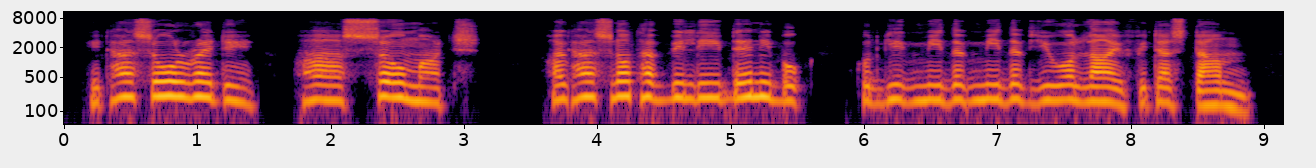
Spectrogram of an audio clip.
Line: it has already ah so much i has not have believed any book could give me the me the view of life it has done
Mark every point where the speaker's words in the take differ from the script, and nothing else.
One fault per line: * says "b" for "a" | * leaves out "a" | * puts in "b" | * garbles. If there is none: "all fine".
all fine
